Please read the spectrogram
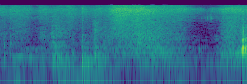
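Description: Faint rustling and shuffling from a handheld camera being carried, with a few soft low thumps.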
